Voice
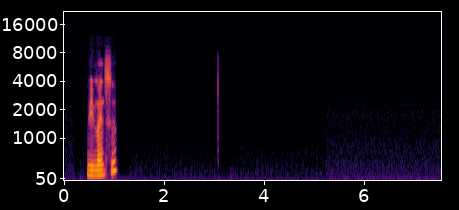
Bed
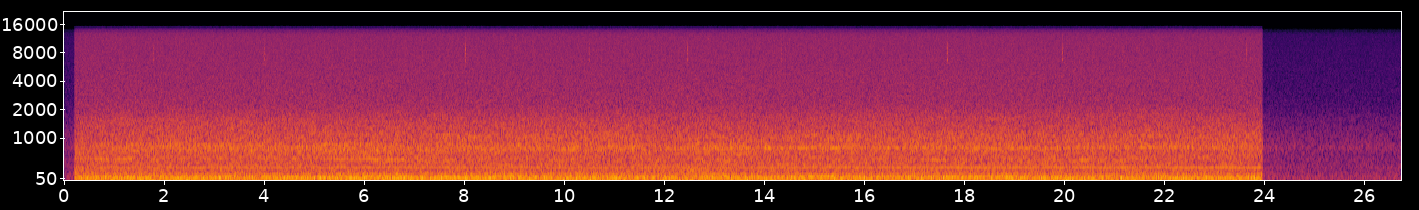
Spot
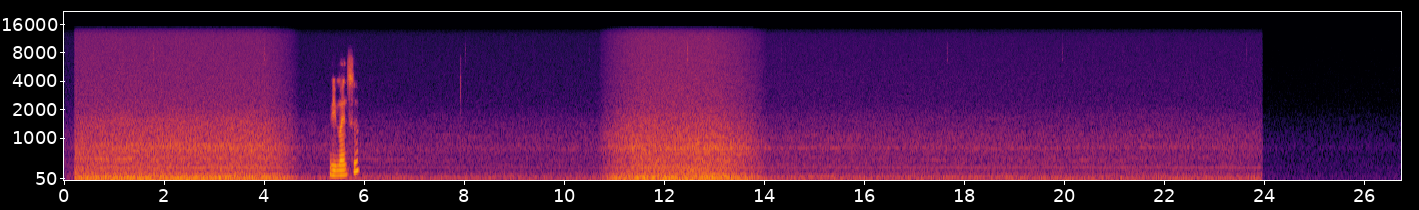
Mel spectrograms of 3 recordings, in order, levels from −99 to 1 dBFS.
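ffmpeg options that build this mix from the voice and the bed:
ffmpeg -i stem1.wav -i stem2.wav -filter_complex "[0:a]adelay=4850,volume=1dB[link_01];[1:a]volume=17dB,afade=type=out:start_time=3.96:duration=0.73:silence=0.0944061,afade=type=in:start_time=10.68:duration=0.86:silence=0.0707946,afade=type=out:start_time=12.96:duration=1.09:silence=0.112202[link_02];[link_01][link_02]amix=inputs=2:normalize=0" out.wav

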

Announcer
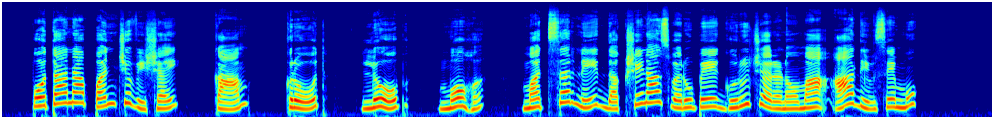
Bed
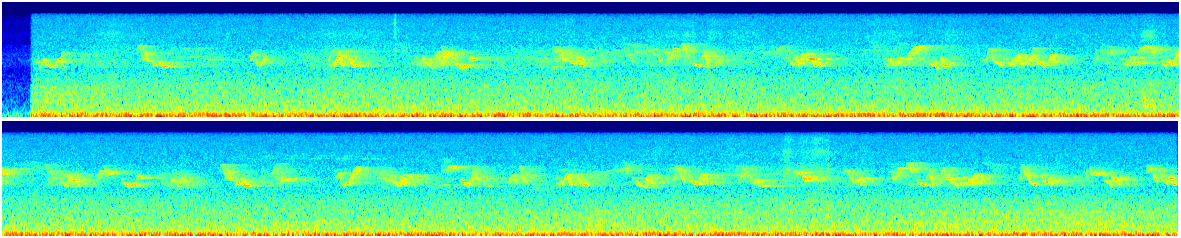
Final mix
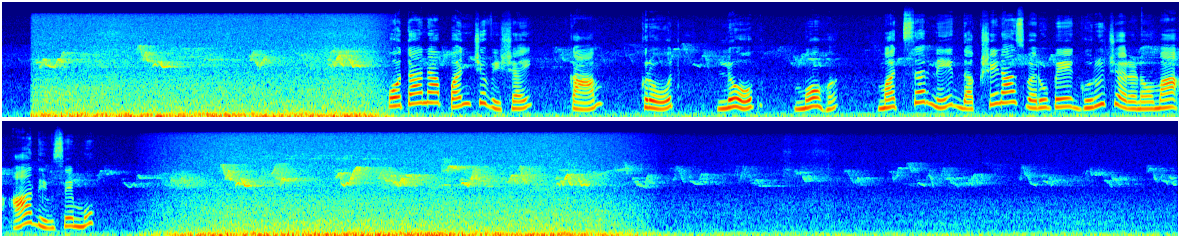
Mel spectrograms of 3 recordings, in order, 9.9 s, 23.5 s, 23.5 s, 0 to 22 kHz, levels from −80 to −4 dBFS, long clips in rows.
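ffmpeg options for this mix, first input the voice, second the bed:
ffmpeg -i stem1.wav -i stem2.wav -filter_complex "[0:a]adelay=3550,volume=-2dB[link_01];[1:a]volume=16.5dB,afade=type=out:start_time=3.61:duration=0.37:silence=0.125893,afade=type=in:start_time=13.09:duration=0.97:silence=0.105925,afade=type=out:start_time=17.34:duration=1.02:silence=0.141254[link_02];[link_01][link_02]amix=inputs=2:normalize=0" out.wav

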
